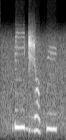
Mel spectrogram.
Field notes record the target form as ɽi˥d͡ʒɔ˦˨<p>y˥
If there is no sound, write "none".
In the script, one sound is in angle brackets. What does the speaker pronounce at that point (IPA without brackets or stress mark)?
p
